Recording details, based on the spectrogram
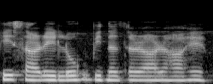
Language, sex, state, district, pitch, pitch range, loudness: Hindi, female, Arunachal Pradesh, Lower Dibang Valley, 200 Hz, 195-205 Hz, -14 LUFS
